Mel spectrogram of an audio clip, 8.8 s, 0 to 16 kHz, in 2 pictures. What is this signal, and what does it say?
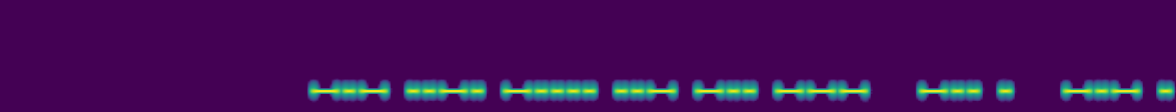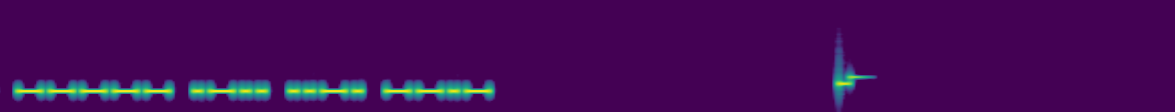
Morse code, heard as a keyed tone, about 40 wpm, 700 Hz. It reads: KF6UDO DE KE0LFQ
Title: USA Callsign DE Callsign 40wpm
